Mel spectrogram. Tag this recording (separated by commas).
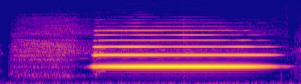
Wind instrument, Musical instrument, Music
